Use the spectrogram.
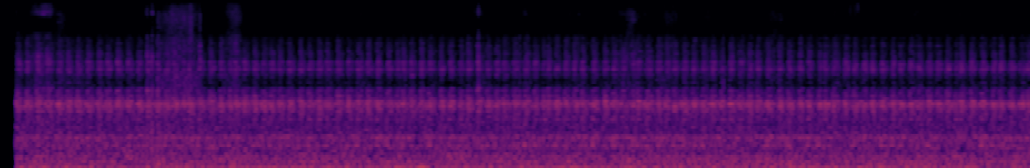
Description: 配線が絡まったのか、とりあえずうるせぇんだがw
